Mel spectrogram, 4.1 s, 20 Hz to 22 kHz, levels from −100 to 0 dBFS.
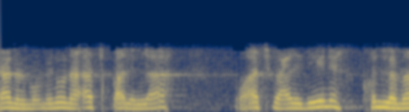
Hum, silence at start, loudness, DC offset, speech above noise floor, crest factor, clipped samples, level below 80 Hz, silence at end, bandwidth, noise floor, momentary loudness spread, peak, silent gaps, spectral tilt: none; 0 s; -21 LUFS; under 0.1%; 32 dB; 18 dB; under 0.1%; -56 dBFS; 0 s; 4.1 kHz; -52 dBFS; 7 LU; -2 dBFS; none; -6.5 dB/octave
